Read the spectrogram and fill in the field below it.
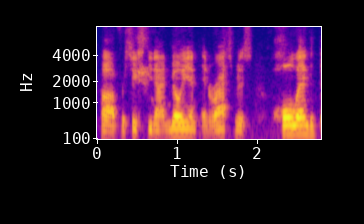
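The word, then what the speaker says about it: Højlund: Yeah, look, I mean, Hojlund, you don't pronounce the D. It's Hojlund.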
